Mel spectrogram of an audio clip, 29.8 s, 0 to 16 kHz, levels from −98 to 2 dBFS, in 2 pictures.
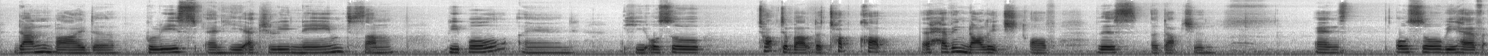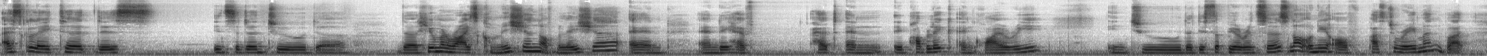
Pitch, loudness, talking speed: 155 Hz, -15 LUFS, 115 wpm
